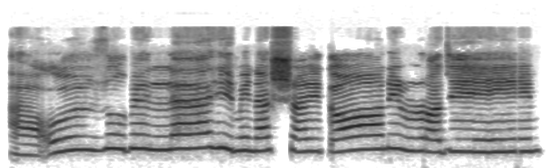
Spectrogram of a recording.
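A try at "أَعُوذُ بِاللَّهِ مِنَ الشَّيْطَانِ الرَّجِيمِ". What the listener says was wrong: আমরা কিন্তু জালটা শক্ত করে পড়ছি, জালটা নরম হবে।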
